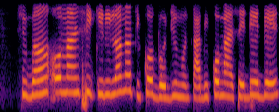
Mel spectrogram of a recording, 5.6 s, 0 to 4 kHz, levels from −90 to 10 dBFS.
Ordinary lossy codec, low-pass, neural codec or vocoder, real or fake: none; 3.6 kHz; codec, 44.1 kHz, 2.6 kbps, SNAC; fake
